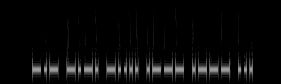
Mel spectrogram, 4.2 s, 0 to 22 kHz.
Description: Morse code, heard as a keyed tone, about 28 wpm, 700 Hz. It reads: KC6JJS
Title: USA Call Signs - 6 Characters - Repeated 2x - 28wpm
